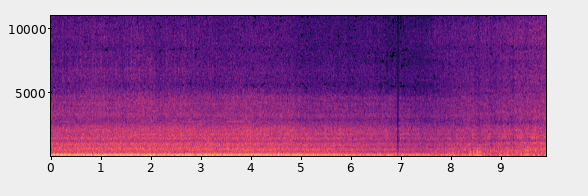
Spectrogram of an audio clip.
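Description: A combine harvester's engine drones steadily as the machine approaches.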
